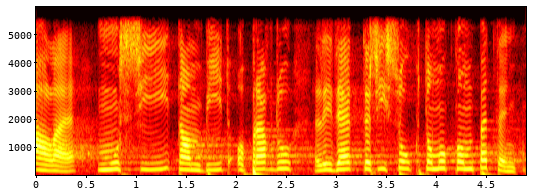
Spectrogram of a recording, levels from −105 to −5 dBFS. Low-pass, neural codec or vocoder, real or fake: 5.4 kHz; none; real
